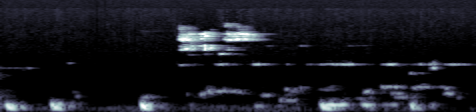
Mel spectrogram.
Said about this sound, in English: Right now they seem to be shooting the protesters with gas bullets.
